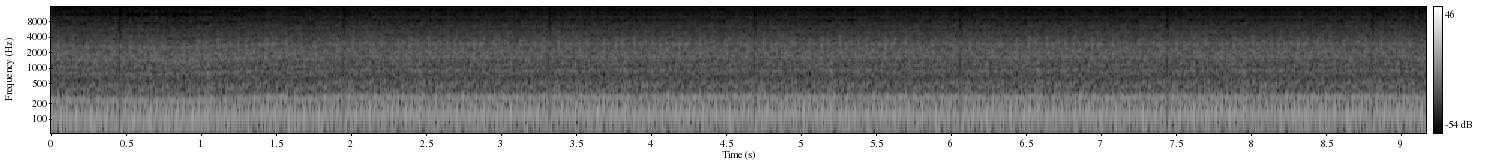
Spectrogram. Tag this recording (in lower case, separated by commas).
truck, vehicle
